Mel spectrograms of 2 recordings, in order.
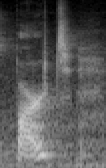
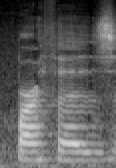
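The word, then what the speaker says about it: Barthes: I was told to say it was Bart, but people call him Barthas and Bartas and all that stuff.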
